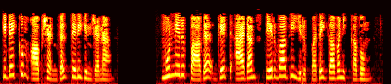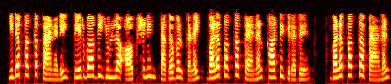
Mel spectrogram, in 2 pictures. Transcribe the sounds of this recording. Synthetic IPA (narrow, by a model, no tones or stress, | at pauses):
kɪɽɐɪkːɯmaːpʂɐnɣɐɭt̪ɛɾɪɣɪndrɐnɐ | ʊnːɪɾɯpːaːɣɐɡɛʈːaːɖaːnst̪eːɾʋaːɣijɪɾɯpːɐðɐɪɡɐʋɐnɪkːɐʋɯm | ɪɽɐpːɐkːɐpːaːnɐlɪlt̪eːɾʋaːɣɪjɯɭːɐʔaːpʂɐnɪnt̪ɐɣɐʋɐlɣɐɭɐɪʋɐlɐpːɐkːɐpeːnɐlkaːʈːɯɣɪrɐðɯ | ʋɐlɐpːɐkːɐpaːnɐl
